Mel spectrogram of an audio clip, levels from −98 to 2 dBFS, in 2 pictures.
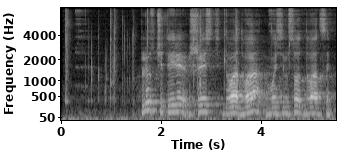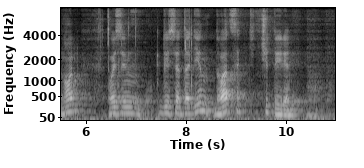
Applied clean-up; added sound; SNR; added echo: none; Crumpling, crinkling; 16 dB; reverberation time 1.0 s.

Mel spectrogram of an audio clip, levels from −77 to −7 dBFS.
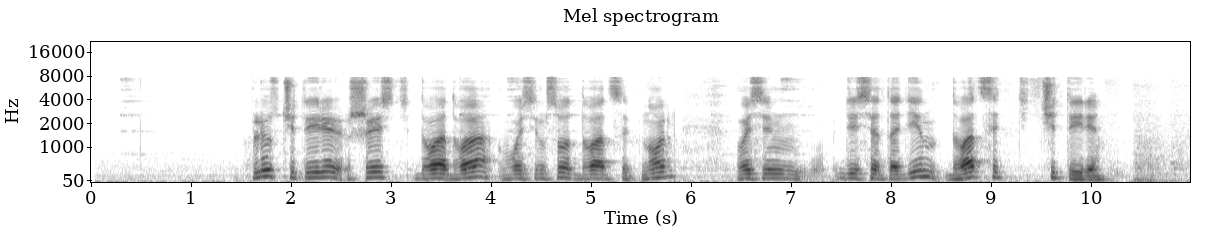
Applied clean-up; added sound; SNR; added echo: none; none; none; none.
